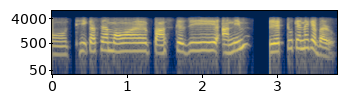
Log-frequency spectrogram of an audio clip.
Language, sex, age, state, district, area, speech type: Assamese, female, 45-60, Assam, Jorhat, urban, conversation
